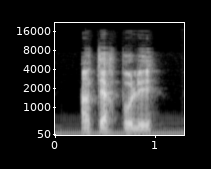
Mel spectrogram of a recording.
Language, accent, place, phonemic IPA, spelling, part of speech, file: French, France, Lyon, /ɛ̃.tɛʁ.pɔ.le/, interpoler, verb, LL-Q150 (fra)-interpoler.wav
- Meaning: to interpolate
